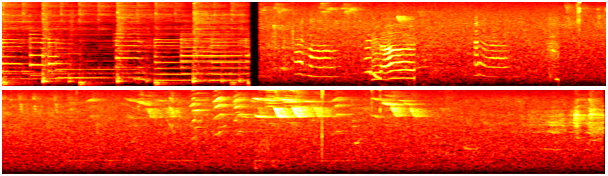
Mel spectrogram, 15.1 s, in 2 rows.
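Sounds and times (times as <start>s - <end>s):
birds chirping: 3.3s - 15.0s
outdoor hiss: 3.3s - 15.0s.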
